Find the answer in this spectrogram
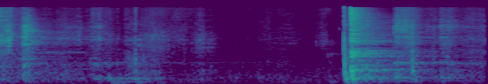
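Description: Camping cook-set plates being handled inside a metal cooking pot: a few light knocks, then one sharp clatter with a brief metallic ring near the end.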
